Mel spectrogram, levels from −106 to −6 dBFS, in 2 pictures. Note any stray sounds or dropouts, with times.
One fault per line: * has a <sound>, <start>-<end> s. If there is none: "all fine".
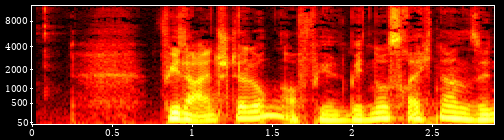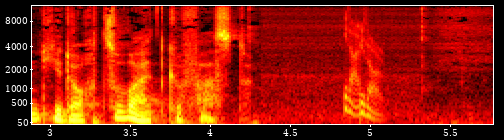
* has a chirp, 4.8-5.1 s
